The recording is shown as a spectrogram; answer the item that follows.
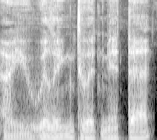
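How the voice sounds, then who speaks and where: A man voicing a gruff, patient older werewolf stepfather in a scripted roleplay audio drama. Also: very deep voice, fairly even intonation, dark tone, dry recording, full character voice. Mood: dry, gruff. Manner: gruff, dry, unhurried.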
